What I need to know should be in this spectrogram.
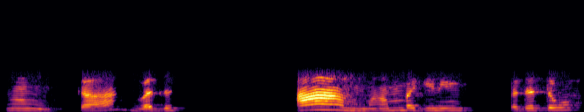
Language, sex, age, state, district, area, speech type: Sanskrit, female, 60+, Karnataka, Hassan, rural, conversation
